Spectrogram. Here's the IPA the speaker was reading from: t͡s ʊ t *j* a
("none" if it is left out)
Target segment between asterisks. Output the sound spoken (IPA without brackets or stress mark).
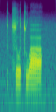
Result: w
